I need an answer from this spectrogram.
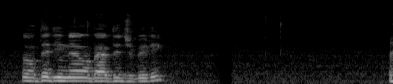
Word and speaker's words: Djibouti: Did you know the D in Djibouti is silent?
